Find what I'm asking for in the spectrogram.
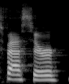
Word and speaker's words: Vasseur: His name is Chris Vasseur. I almost said Vasseur, but he told me not to pronounce it too Frenchly before we started.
